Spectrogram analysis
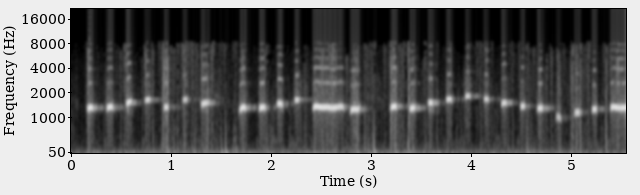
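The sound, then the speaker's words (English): Someone whistles the lively, bouncy tune of Yankee Doodle, a quick run of short clear notes rising and falling in steady rhythm, fairly loud with no talking. “Now, you whistle the tune of Yankee Doodle.”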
